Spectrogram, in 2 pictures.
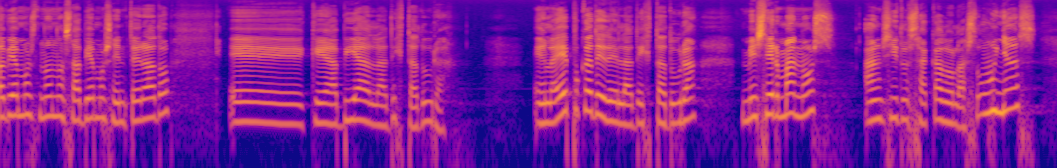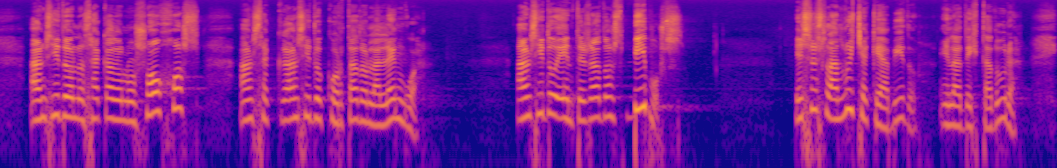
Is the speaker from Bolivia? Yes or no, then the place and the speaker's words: yes; Bolivia; Estados Unidos está protegiendo a los que lo robaron a mi país, a los que nos mataron en mi país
